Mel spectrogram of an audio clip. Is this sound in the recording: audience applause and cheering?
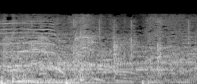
yes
